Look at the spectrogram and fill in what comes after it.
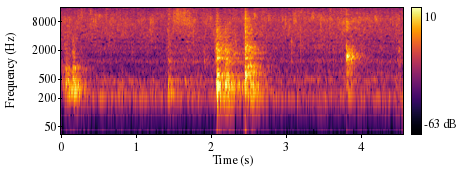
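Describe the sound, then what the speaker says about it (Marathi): Bhajji mixture sizzles as it is stirred and fried in a pan, a steady close hiss broken by a few sharp spoon scrapes and clinks against the metal. "हिला थोडीशी परतू द्यायचं।"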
